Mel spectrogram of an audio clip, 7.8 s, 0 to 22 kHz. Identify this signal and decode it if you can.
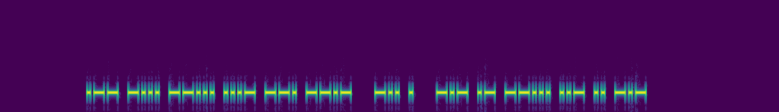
Morse code, heard as a keyed tone, about 34 wpm, 690 Hz. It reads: WB7VGQ DE KA7UIK
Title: USA Callsign DE Callsign - 6 Characters - 35wpm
